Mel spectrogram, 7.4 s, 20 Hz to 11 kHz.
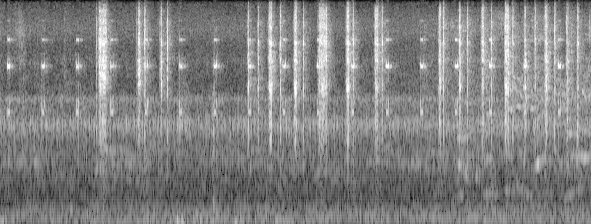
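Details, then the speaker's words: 2010 Jeep Wrangler K4 relay (about 81 ohms coil) bench-pulsed on 85/86: crisp clean snaps each pulse, relay switching properly. Cold-start clicking later traced to a loose negative battery terminal. "And yeah, it's working. The magnet is working. So I don't have an issue with my relays. My relays are fine."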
